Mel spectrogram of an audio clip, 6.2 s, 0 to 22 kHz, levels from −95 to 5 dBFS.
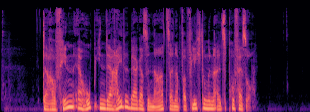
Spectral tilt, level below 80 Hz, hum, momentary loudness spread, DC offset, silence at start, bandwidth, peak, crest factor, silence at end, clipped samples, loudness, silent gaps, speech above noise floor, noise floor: -6 dB/octave; -56 dBFS; none; 5 LU; under 0.1%; 0.85 s; 16.5 kHz; -8 dBFS; 12 dB; 1.2 s; under 0.1%; -20 LUFS; none; 50 dB; -70 dBFS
